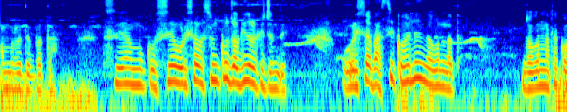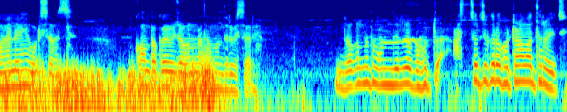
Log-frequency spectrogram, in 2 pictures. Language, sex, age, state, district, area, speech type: Odia, male, 18-30, Odisha, Jagatsinghpur, rural, spontaneous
